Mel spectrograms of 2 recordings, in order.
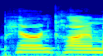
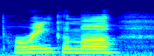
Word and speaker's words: parenchyma: Now, I've also heard them pronounced, I've heard parenchyma, I've heard parenchyma. Take your pick.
